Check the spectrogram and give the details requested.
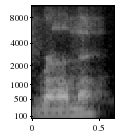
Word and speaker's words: rama: of all complete happiness rama it's two syllables r-a-m-a and in your mind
